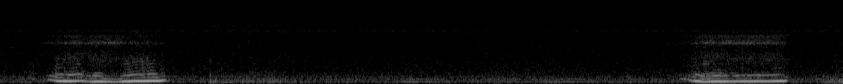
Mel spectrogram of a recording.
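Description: Two long, low, rumbling snores about six seconds apart in a quiet room: a dog snoring in sleep.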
